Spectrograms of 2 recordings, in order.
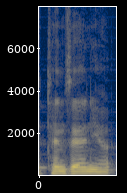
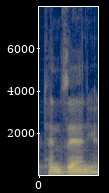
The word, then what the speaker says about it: Tanzania: By the way, that's how they pronounce it there, Tanzania, not Tanzania. You'll hear me pronounce it both ways. Tanzania? Tanzania, because it was Tanganyika and Zanzibar. When they put it together, they just say Tanzania.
